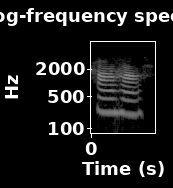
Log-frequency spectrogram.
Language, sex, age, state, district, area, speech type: Goan Konkani, female, 18-30, Goa, Canacona, rural, conversation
